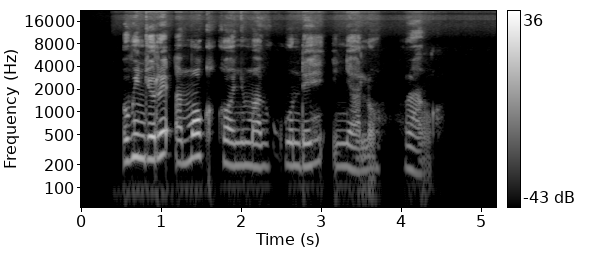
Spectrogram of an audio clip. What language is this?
Luo (Kenya and Tanzania)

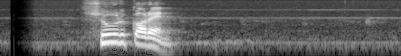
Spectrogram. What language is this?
Bangla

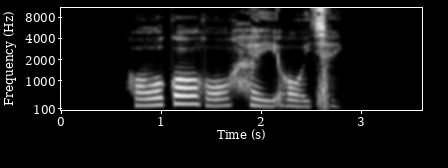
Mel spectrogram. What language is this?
Cantonese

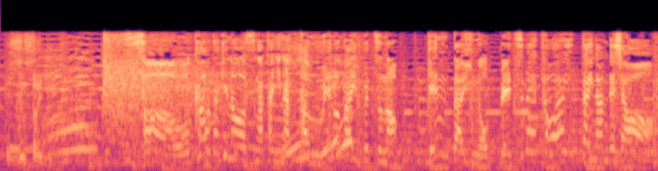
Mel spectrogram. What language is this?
Japanese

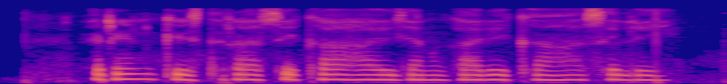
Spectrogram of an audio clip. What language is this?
Magahi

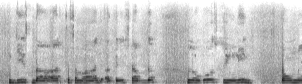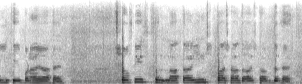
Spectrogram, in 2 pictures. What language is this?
Punjabi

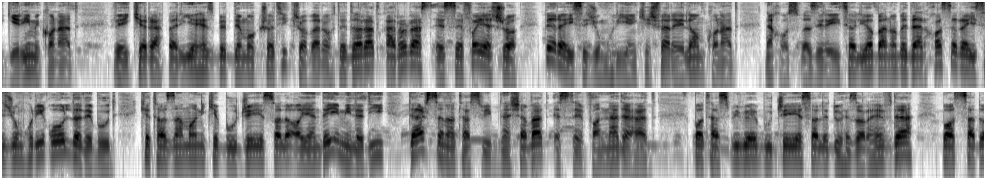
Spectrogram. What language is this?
Persian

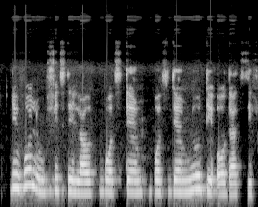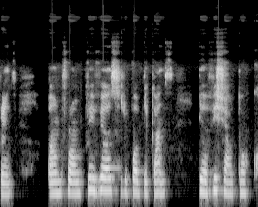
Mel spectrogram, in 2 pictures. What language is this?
Nigerian Pidgin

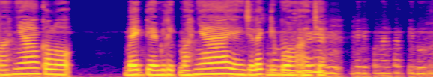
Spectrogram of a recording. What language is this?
Indonesian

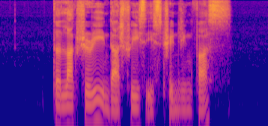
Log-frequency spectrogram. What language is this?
English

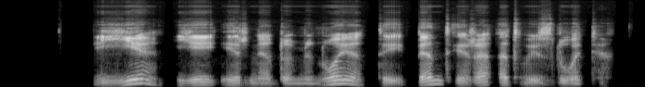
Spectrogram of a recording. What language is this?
Lithuanian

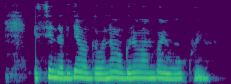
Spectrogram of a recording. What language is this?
Kinyarwanda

